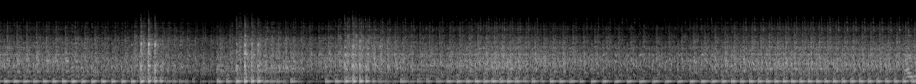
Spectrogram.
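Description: A Royal Enfield Bullet 350 G2 single-cylinder motorcycle engine idles after a rebuild, running steadily and smoothly with a low, even thump. A few sharper clattering knocks stand out in the first few seconds before it settles.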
